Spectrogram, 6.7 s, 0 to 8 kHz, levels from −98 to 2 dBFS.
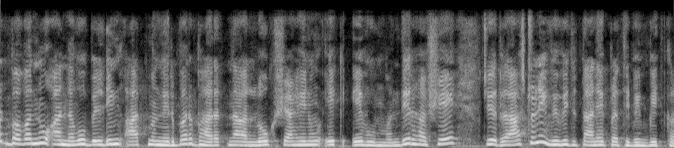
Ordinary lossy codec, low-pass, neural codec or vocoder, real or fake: none; 7.2 kHz; codec, 16 kHz, 8 kbps, FreqCodec, smaller model; fake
